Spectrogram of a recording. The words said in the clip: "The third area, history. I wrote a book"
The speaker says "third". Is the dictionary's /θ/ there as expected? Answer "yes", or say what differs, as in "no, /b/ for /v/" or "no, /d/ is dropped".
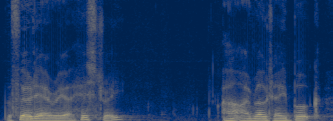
yes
